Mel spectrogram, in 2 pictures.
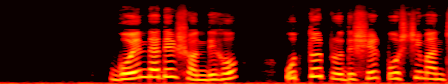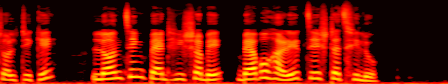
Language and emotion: Bengali, neutral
